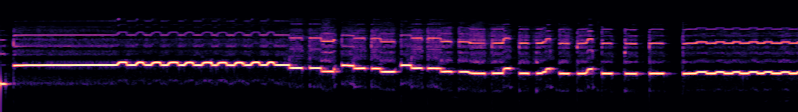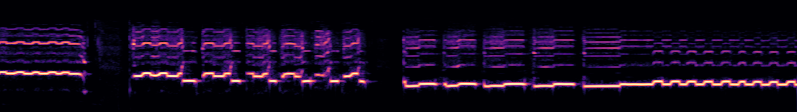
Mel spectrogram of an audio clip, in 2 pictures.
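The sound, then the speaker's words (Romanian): A small folk flute (fluieraș) plays a lively, ornamented melody, with trills and quick note changes, pausing briefly twice before resuming, with no voices. “Alt fluieraș.”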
